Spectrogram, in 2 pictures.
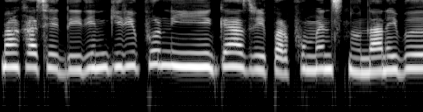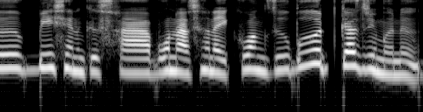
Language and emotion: Bodo, disgusted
